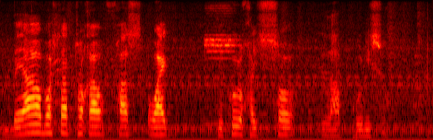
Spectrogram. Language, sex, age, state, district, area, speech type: Assamese, male, 60+, Assam, Dibrugarh, rural, read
